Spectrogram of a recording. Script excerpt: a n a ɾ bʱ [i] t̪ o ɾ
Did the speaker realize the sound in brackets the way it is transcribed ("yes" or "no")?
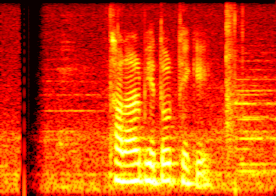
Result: no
